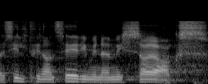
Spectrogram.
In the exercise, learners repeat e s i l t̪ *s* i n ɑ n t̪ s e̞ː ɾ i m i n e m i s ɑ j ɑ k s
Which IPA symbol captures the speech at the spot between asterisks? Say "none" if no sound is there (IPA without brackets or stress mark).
f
